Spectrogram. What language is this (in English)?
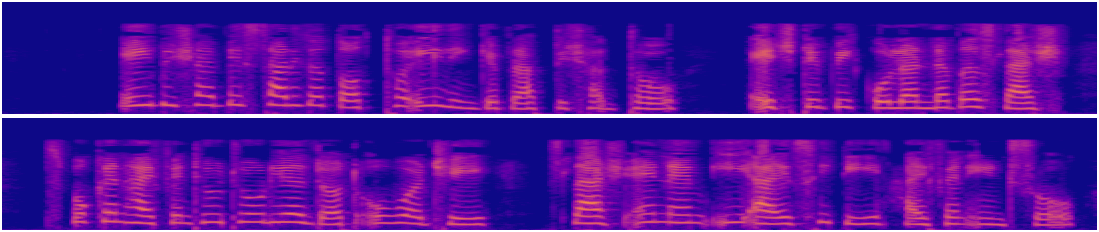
Bangla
